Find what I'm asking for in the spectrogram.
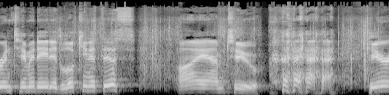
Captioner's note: laughs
